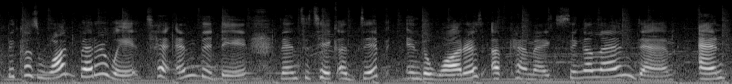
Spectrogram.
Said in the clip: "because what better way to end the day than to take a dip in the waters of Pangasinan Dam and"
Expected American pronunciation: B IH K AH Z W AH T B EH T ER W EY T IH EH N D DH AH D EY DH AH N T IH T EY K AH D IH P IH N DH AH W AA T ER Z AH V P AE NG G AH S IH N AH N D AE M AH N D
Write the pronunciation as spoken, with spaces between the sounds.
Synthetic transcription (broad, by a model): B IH K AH Z W AH T B EH T ER W EY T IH EH N D DH AH D EY DH AH N T IH T EY K AH D IH P IH N DH AH W AA T ER Z AH V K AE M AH S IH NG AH N D AE M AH N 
